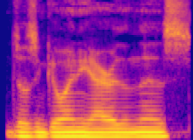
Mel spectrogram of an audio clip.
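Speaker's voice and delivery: quiet monotone that never rises. Describing a comedian who is very quiet: Steven Wright impression. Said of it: "it's a good impression".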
